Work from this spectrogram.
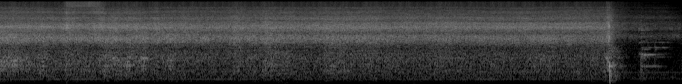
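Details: YesWelder FIRSTESS MP200 5-in-1 in plasma mode at 30 amps on compressed air, cutting 1/8-inch steel, partly through old weld beads: a steady, even high hiss for six seconds, then a clean cut-off; normal plasma cutting.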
